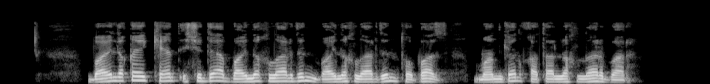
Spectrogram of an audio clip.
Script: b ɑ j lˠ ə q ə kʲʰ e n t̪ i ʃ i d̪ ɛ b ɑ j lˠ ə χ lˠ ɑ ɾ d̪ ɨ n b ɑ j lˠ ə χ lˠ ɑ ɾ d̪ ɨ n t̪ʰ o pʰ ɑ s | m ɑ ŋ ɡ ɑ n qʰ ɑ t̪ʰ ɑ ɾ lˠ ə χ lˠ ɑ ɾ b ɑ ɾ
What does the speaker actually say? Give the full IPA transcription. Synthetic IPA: b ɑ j lˠ ə q ə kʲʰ ɛ n t̪ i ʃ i d̪ ɛ b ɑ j lˠ ə χ lˠ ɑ ɾ d̪ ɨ n b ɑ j lˠ ə χ lˠ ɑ ɾ d̪ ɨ n t̪ʰ o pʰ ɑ z | m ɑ ŋ ɡ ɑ n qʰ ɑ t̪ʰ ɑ ɾ lˠ ə χ lˠ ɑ ɾ b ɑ ɾ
